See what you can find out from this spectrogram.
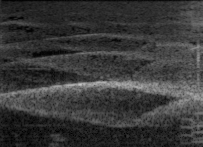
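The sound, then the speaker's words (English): A police siren wails faintly in the background as one steady tone that slowly rises and then falls back in pitch. “There's police sirens in the background.”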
